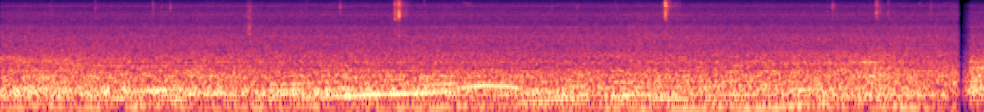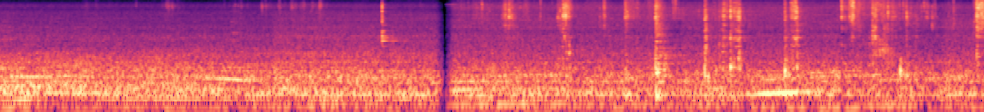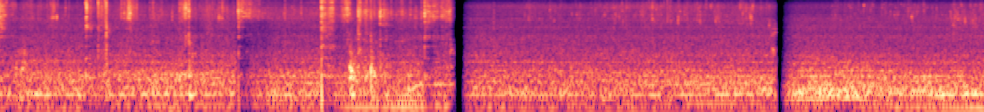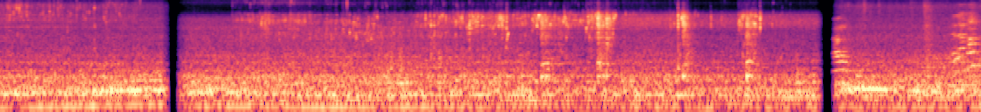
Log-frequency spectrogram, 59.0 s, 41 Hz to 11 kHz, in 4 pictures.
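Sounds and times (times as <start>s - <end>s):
food sizzling in pot: 20.5s - 46.8s, 47.7s - 56.6s
spoon scraping and clinking pot: 22.3s - 28.8s.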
